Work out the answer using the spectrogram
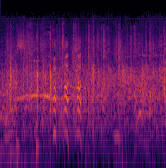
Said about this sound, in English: I was like, when people clap, you got to just stop.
